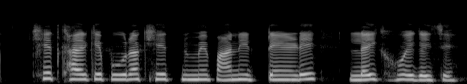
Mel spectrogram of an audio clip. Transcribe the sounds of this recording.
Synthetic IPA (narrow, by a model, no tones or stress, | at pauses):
kʰeːt̪kʰaɪɾkepuːɾakʰeːt̪̚mẽpaːniʈẽːɽe | ləɪkɦoeɡəjt͡ʃeː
